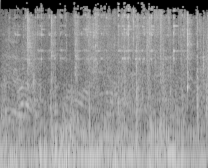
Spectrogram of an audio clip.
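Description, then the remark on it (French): Overlapping clip-clop of several horses' hooves on a hard road as horses pull market carts into the town's entrances for the Djéné fair, steady, with a busy murmur of voices and cart noise around them. “Tirés par des chevaux, mais aussi par des bœufs pour certains, les charrettes se bousculent à toutes les entrées de la ville.”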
